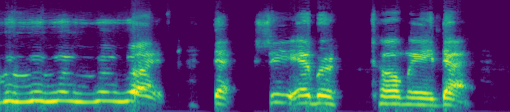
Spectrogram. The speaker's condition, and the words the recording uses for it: Cerebral palsy. I am in a wheelchair, cerebral palsy, speech impediment, but, but, but he compares everyone to how tall I am, to how strong I am.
